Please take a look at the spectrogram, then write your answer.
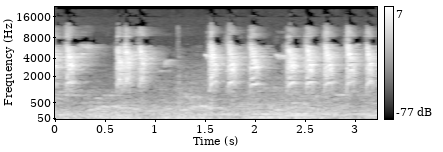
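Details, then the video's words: A Sumatran leafbird, recorded as training audio for competition birds, gives 'tembakan' phrases: short bursts of sharp, high chirps, then a gap, then quick stacked notes repeated about every quarter second. "burung Cucak CUNGKOK Gacor Tembakan Istimewa Masteran Burung Lomba"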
